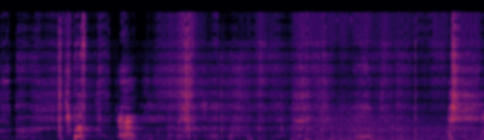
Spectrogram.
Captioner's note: DeHart gasping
